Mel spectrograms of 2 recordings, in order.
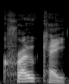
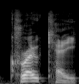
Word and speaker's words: croquet: Wimbledon has been organised by the All England Lawn Tennis and Croquet Club since 1877. So, Croquet Club, not Croquet Club, because it's spelled C R O Q U E T. So, it's a, a tricky word there.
